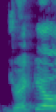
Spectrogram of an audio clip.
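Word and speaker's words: Drakeo: So I feel like Draco is kind of like a YG, but he's like really calm.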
